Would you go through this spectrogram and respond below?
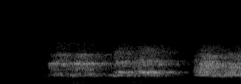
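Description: A dog lets out a long drawn-out bark or howl, then a second shorter one after a brief break, fairly close and loud against a quiet background.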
